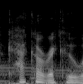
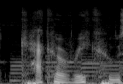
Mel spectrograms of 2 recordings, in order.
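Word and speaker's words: Kakariko: the village of the Kaka Riku as I used to pronounce it caki Riku Suzuki references but thing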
